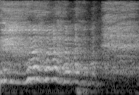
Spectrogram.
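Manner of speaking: short laugh through panting; breathless laugh. Real, not acted.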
